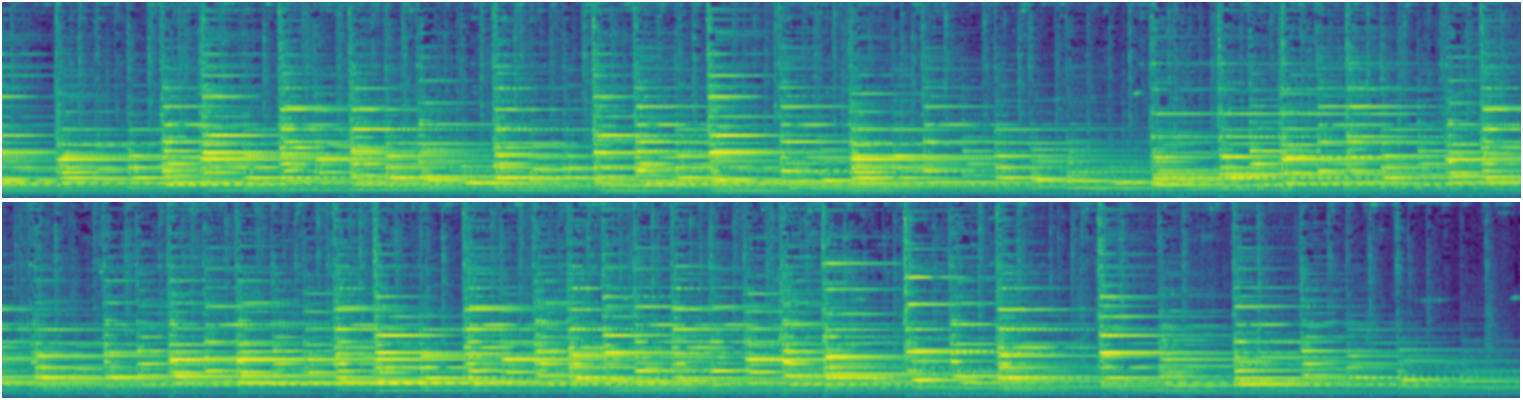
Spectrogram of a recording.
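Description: Carillon bells struck from the baton keyboard, playing a tune of many quick notes that ring on and overlap one another.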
